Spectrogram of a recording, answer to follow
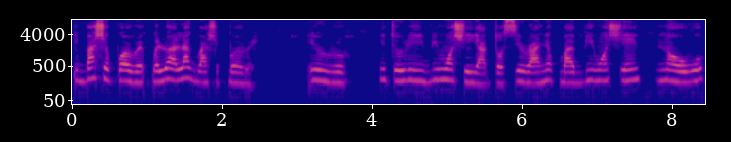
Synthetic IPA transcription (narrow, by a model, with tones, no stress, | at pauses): i˨ba˨˦ʃɛ˧k͡pɔ˧˨ɾɛ˨k͡pɛ˨lo˨˦a˧la˦˨ɡ͡ba˧ʃɛ˧k͡pɔ˧˨ɾɛ˨ | i˧ɾo˧ | nĩ˦to˧ɾi˦i˧bi˦w̃ɔ̃˦ʃe˧˨ja˨tɔ˨si˨˦ɾa˧˨nĩ˦k͡pa˧bi˦w̃ɔ̃˦ʃe˧˦nã˦˨o˧wo˦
